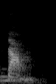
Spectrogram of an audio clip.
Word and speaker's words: dumb: Dump. До речі, бу не читається. Дам. Дам.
